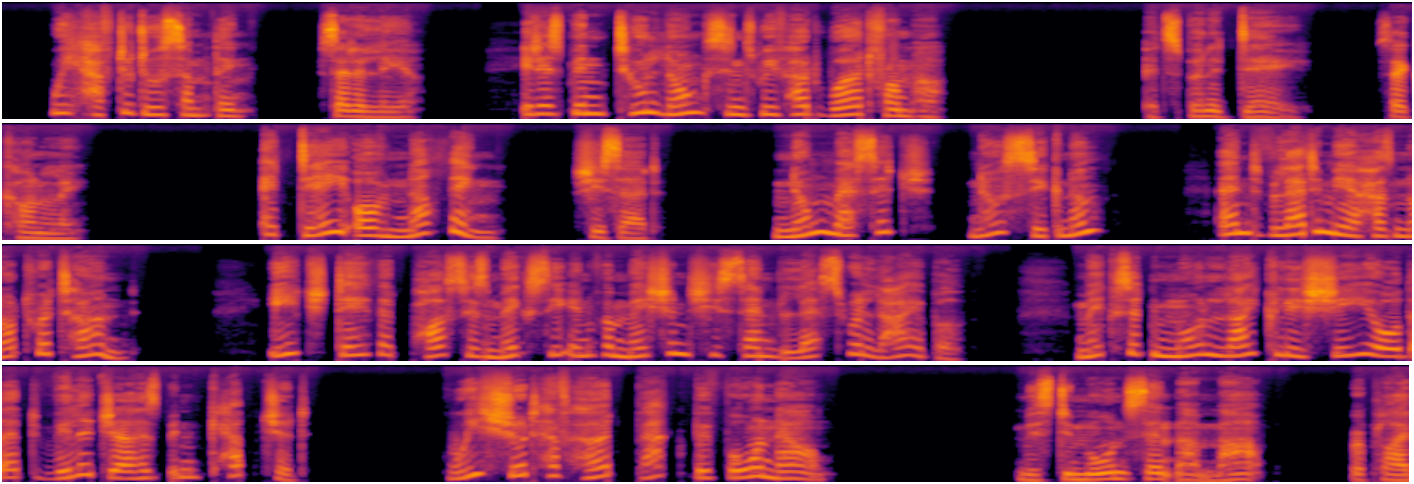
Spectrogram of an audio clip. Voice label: Middle Eastern American and Scottish accents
